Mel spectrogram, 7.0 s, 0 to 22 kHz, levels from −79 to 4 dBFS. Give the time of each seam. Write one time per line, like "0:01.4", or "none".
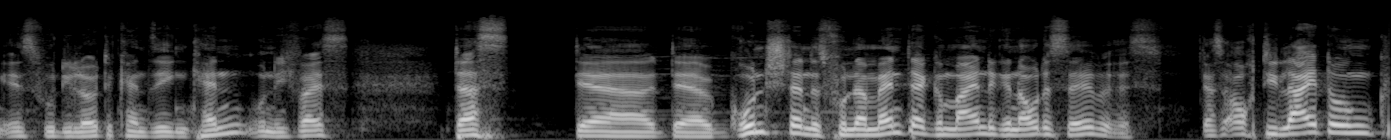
none

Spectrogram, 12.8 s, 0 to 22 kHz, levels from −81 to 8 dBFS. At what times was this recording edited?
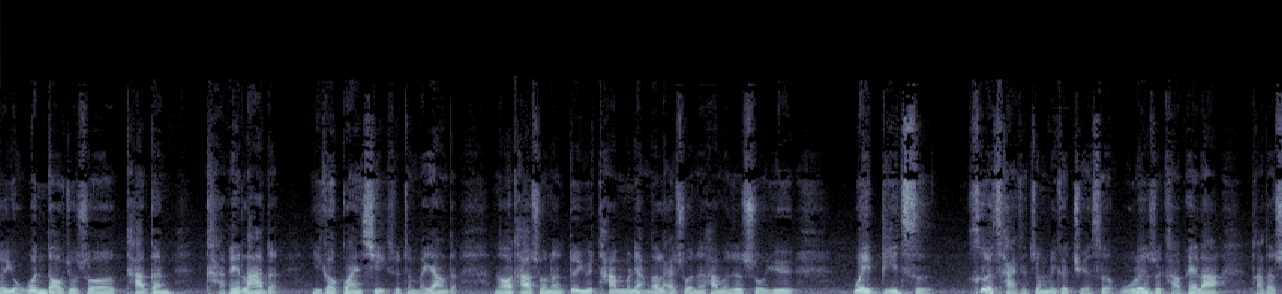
0:04.9

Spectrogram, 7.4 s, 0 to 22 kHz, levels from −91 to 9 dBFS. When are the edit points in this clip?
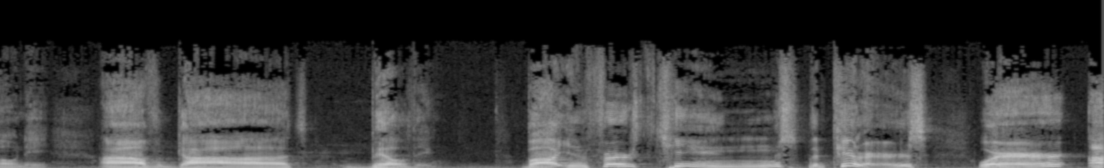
0:03.4

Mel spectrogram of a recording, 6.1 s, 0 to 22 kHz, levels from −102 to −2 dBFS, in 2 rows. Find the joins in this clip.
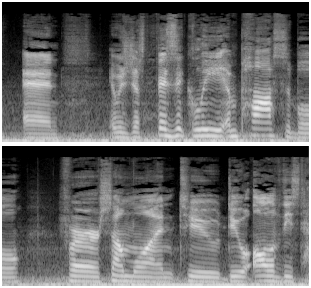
none

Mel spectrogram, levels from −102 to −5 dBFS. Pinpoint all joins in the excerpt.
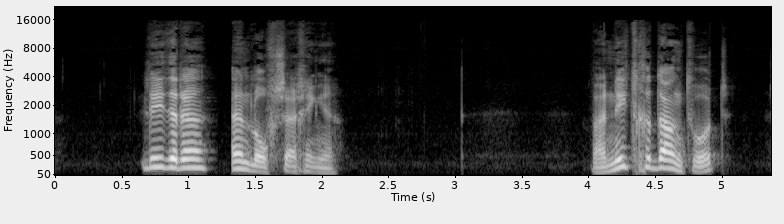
0:01.2

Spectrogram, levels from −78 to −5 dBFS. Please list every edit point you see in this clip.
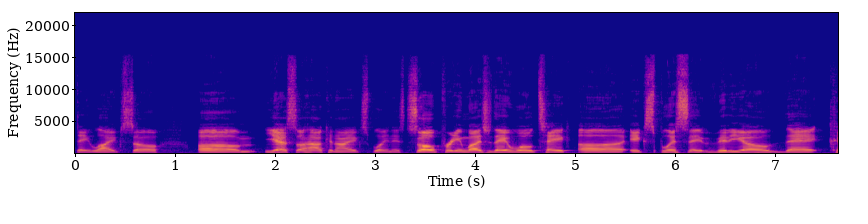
0:03.2

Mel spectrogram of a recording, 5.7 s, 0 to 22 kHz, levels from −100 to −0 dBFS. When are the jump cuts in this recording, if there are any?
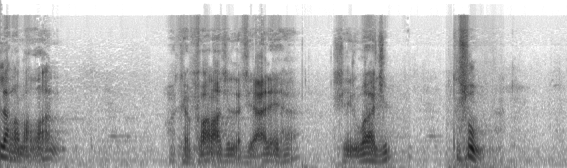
none

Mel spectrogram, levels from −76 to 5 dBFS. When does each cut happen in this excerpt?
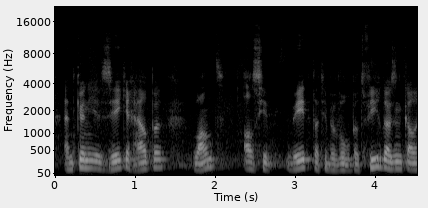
0:02.2

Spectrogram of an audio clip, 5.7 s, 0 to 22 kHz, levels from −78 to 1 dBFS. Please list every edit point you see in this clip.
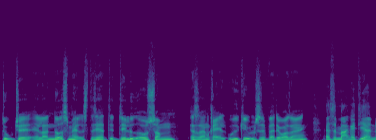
0:04.7

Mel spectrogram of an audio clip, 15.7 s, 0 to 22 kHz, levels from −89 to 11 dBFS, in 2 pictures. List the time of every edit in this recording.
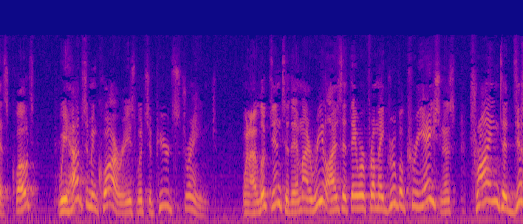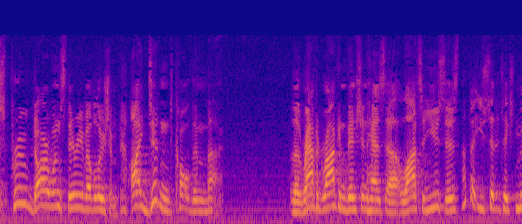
0:12.1
0:14.7

